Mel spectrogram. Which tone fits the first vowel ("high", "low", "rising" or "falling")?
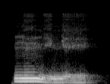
high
